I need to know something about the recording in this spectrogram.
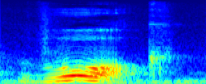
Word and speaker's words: walk: second syllable Museum museum it isn't Volk not it isn't work it's a long sound or or without L walk walk it isn't Maskull no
